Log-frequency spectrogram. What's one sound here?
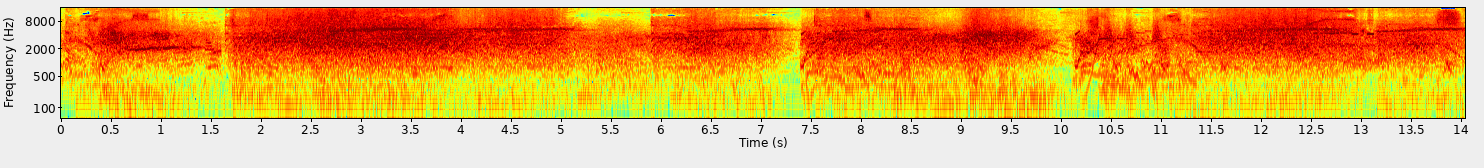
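Energy blasts roar and crackle in bursts.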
